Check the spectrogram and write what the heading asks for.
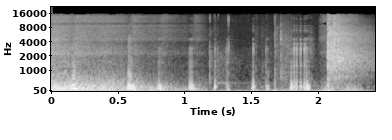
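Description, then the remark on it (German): A loud hand clap struck right into the microphone, heard as a run of sharp, harsh cracks and thumps over about two seconds, with no talking. “die hat gerade einfach ins Mikro geklatscht.”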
